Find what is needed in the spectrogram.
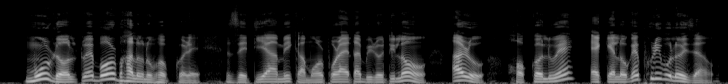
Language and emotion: Assamese, happy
